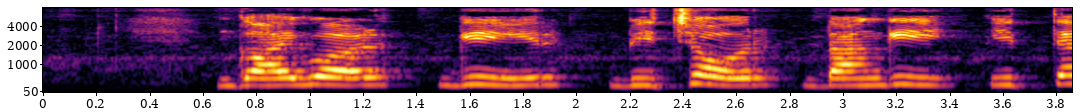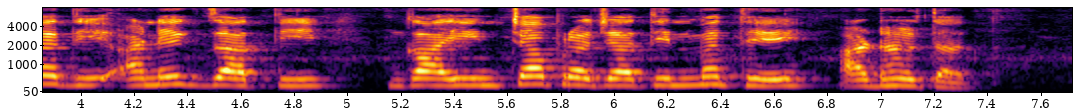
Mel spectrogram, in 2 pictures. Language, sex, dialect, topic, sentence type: Marathi, female, Standard Marathi, agriculture, statement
